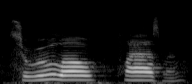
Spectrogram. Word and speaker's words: ceruloplasmin: famous swedish physiologist was the first to identify cerullo plasman you should be thinking at that word because you're not going to get out of here until you say it right ceruloplasmin and and then seven years later he wrote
